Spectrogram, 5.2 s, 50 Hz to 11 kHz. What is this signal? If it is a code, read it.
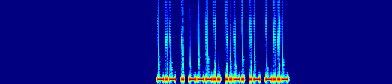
Morse code, heard as a keyed tone, about 46 wpm, 700 Hz. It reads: KE8FAX
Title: USA Call Signs - 6 Characters - Repeated 3x - 45wpm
